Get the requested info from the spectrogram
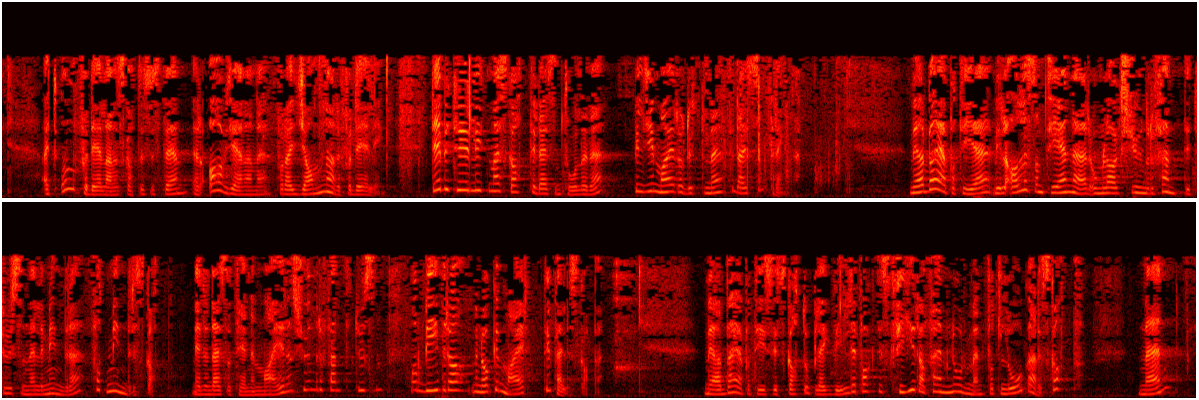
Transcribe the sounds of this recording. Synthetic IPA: ʔæ̰ɪt̪ʰʊmfɔɖeːlɑnəskɑt̪ːəsʏst̪eːmʔæːɾɑːʋjeːɾɑnəfɔɾæɪjɑmnɑɾəfɔɖeːlʔɪ̰ŋd̪̥ɛbət̪ʰyːɾlɪt̪mæɪskɑt̪ʰːɪld̪æɪsɔmt̪ʰoːləɖe | ʋɪljiːmɑɪɾɔɾʏt̪məfɔɖæɪsɔmt̪ʰɾɛ̰ŋə | meːɑɾbæɪəpɑʈʰiːəʋɪlɑlːəsɔmt̪ʰjeːnəɾʊmlɑːɡsʃʉːʉnd̪ɾoːfɛmt̪ɪt̪ʰʉːsənɛlːəɾmɪnd̪ɾəfɔt̪ːmɪnd̪ɾəskɑ̰t̪ | meːd̪ənd̪æɪsɔt̪ʰjeːnəmɑɪɾɛnʃʉːhʉnd̪ɾoːfɛmt̪ɪ̥t̪ʰʉːsn̩mobiːd̪ɾɑːmeːnɔkəmæɪɾt̪ʰɪlfɛlːəskɑ̰ːpə | meːɑɾbæɪəpʰɑʈʰiːsɪskɑt̪ːəʊplɛɡʋɪld̪eːfɑkt̪ɪskfiːɾəɑfɛmnʊɾmənfɔt̪loːɡɑɾəskɑt̪ | mɛn

